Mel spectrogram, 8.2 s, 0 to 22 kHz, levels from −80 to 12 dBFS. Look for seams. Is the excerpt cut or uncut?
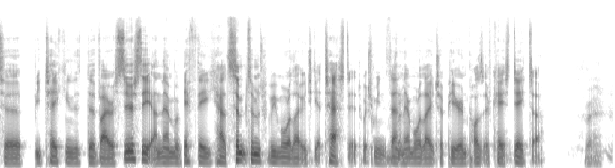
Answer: uncut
